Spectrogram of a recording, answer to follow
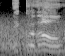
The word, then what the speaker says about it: Nicolo: Ciao Nicolo, I should say. Sorry, emphasis on the last syllable.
